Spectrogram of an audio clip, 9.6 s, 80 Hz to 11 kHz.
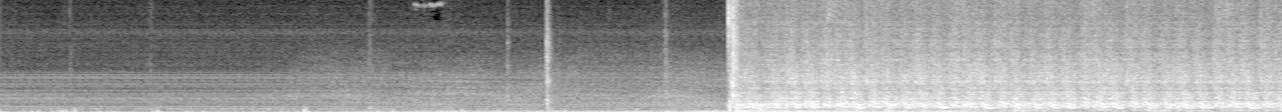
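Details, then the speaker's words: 1968 Mustang, sitting 8 years, new battery: the starter spins the engine in a steady, even churn about three times a second, but it never catches; crank, no start. "It's got a carb issue for sure."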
